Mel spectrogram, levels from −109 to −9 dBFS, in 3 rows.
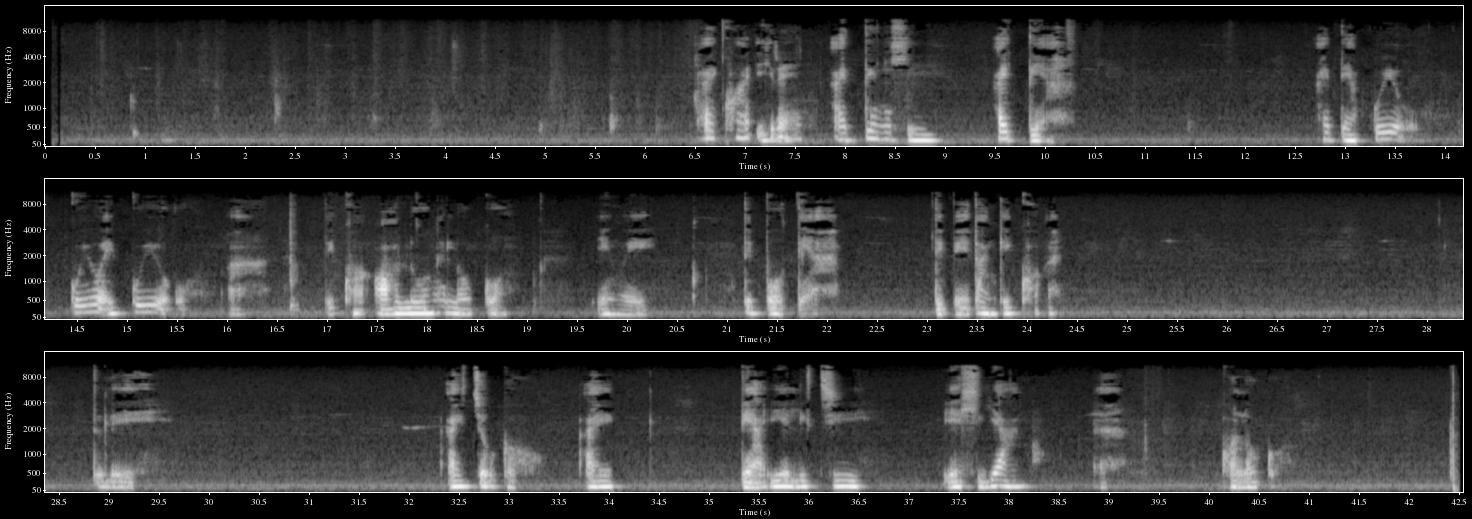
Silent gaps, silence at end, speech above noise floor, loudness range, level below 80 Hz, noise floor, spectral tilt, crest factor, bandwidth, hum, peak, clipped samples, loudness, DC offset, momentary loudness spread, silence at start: none; 0.05 s; 38 dB; 14 LU; -62 dBFS; -58 dBFS; -7.5 dB/octave; 22 dB; 10.5 kHz; none; -2 dBFS; under 0.1%; -22 LUFS; under 0.1%; 22 LU; 0.9 s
